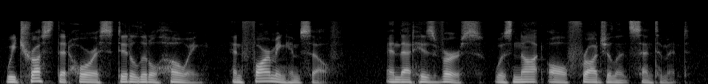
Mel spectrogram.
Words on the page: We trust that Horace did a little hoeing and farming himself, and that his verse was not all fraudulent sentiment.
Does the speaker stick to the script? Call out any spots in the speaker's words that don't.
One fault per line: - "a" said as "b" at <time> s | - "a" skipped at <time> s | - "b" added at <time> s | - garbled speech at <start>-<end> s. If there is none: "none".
none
